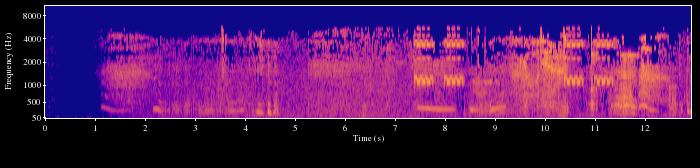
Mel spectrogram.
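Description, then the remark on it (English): A telephone bell rings in repeated short double bursts, fairly loud, while a man talks and breathes heavily over it. “You should have left the answer phone on.”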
